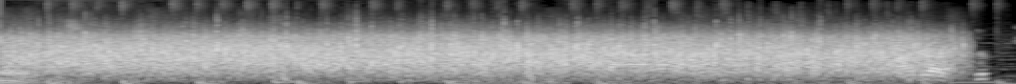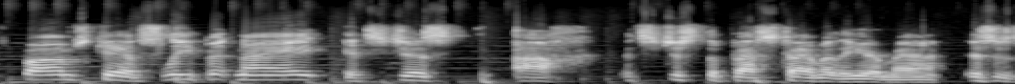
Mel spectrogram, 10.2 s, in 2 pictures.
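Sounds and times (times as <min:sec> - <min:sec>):
audience applause: 0:00.0 - 0:04.9
speech: 0:04.6 - 0:10.1.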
